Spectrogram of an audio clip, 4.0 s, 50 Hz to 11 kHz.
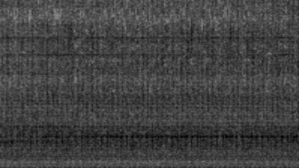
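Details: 6.7 Cummins diesel idling with a quick regular tick about three per second over the clatter, heard near the EGR; source not pinned down.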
